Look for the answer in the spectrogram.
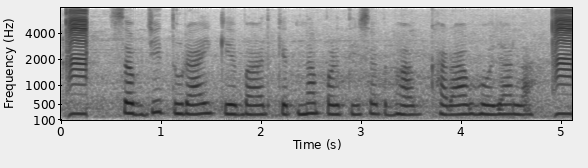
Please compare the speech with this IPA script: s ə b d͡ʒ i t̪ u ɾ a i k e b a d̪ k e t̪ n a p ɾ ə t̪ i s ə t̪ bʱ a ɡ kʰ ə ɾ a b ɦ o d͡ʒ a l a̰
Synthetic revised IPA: s ə b d͡ʒ i t̪ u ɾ a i k e b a d̪ k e t̪ n a p ɾ ə t̪ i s ə t̪ bʱ a ɡ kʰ ə ɾ a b ɦ o d͡ʒ a l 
